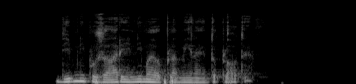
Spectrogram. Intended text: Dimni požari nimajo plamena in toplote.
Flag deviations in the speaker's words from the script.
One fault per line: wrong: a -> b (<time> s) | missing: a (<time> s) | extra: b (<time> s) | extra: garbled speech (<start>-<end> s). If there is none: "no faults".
no faults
